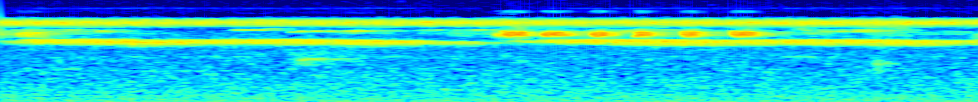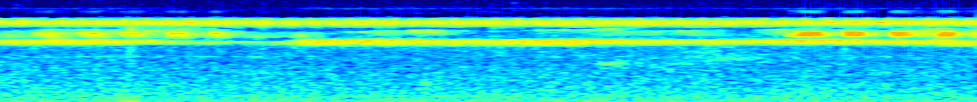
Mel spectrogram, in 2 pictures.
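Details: Crickets, recorded as ASMR meant to chase rats from homes, keep up a constant high, ringing drone of overlapping trills. Brief louder bursts of rapid pulsed chirps break through near the third, fifth and ninth seconds.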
